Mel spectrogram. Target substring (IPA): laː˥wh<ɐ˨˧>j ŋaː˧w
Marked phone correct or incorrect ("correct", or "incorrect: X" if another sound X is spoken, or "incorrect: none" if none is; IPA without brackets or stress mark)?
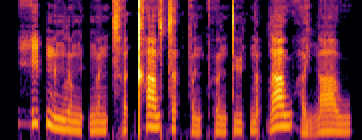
incorrect: ɐ˨˩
